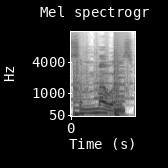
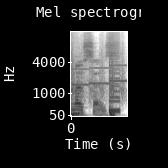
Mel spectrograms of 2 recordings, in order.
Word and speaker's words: samosa: Those samoas were delicious. Sam samosas. Samosas. I've been pronouncing it wrong this whole time.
